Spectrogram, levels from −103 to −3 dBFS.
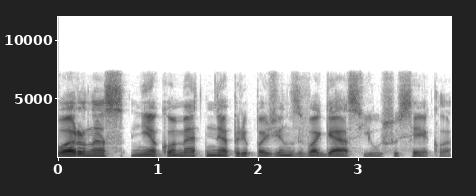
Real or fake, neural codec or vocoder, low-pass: real; none; 7.2 kHz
